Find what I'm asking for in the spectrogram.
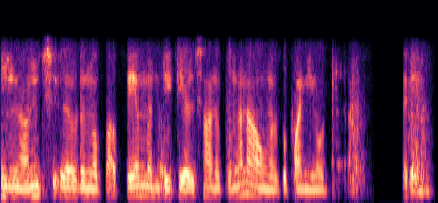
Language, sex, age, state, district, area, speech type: Tamil, male, 18-30, Tamil Nadu, Chennai, urban, conversation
